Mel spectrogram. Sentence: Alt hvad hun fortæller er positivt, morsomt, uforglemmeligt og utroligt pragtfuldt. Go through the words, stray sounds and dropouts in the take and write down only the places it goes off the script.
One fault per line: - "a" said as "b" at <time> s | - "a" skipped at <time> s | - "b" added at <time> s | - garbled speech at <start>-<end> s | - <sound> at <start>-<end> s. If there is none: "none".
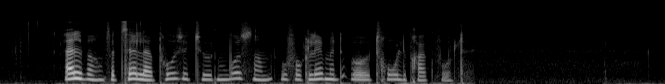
none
